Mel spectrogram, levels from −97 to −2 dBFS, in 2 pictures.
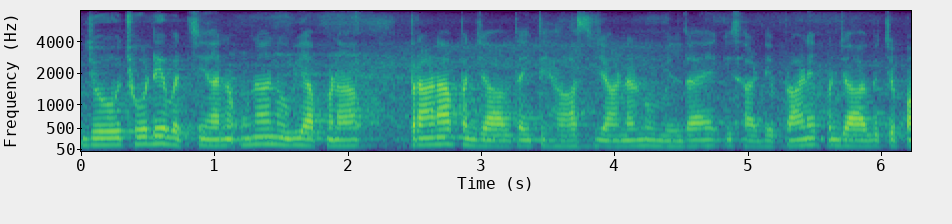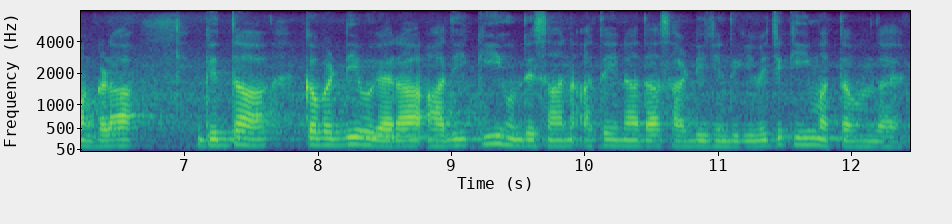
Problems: none marked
